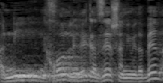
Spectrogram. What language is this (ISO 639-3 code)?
heb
